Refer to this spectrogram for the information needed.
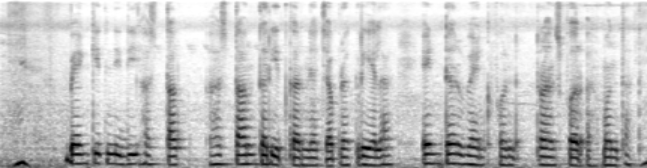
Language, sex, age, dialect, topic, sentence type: Marathi, male, 18-24, Northern Konkan, banking, statement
